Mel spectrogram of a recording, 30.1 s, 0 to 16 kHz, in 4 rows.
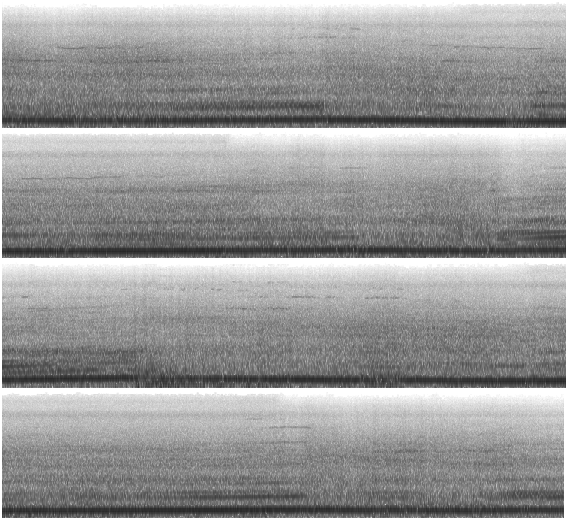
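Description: Suzuki GSX-S1000's inline-four engine heard onboard while riding at steady road speed, over wind noise. The engine note dips twice in the first half as the throttle eases, climbs to its highest about halfway through under acceleration, then settles back to a steady cruise.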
